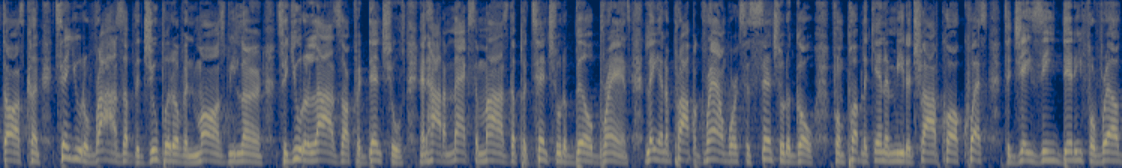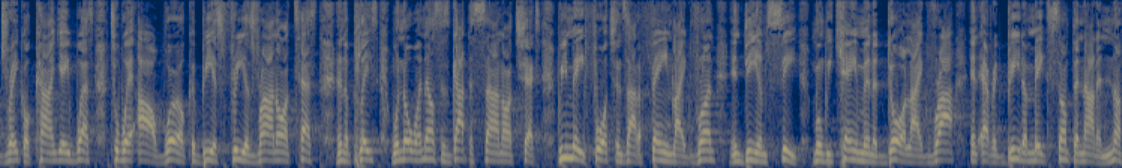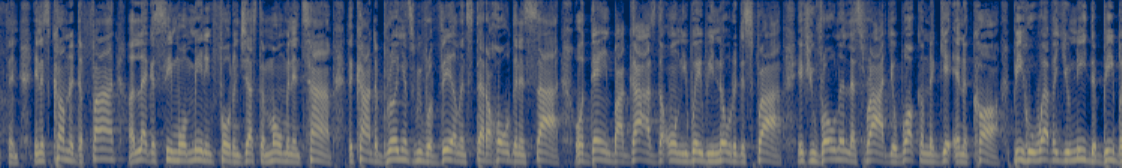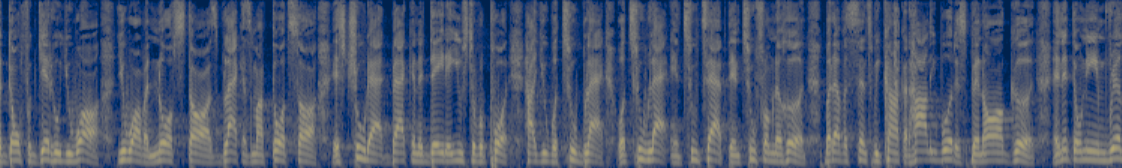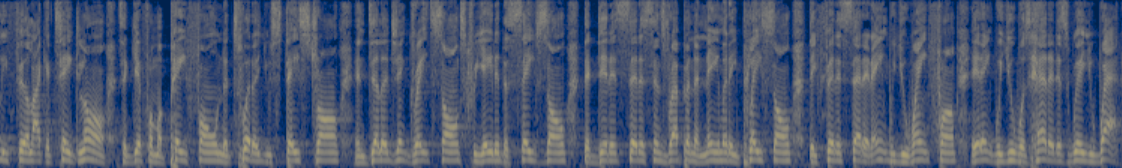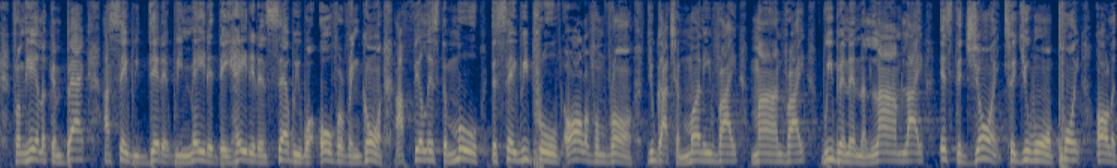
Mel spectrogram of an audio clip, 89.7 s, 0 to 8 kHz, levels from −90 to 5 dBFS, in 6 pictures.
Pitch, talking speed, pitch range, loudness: 145 Hz, 215 wpm, 135-160 Hz, -30 LUFS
